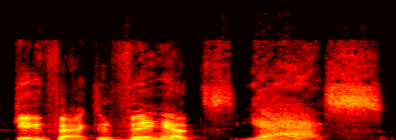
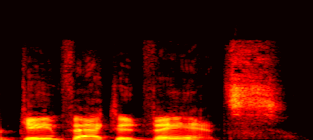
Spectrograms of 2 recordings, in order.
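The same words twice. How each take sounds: First: Very high, hammed-up slow holler; terrible Ed impression. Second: High, drawn-out segment call; segment announcer. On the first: Host badly imitating absent co-host Ed, hammed-up high cheer. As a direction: badly mimic an over-the-top segment host, higher and louder. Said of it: "that was a really terrible Ed impression". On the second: Retold or imitated. Host trying out Ed's usual segment intro, high announcer call. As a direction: announce it slowly with showy high pitch. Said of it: "How does, how does that usually say it?".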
